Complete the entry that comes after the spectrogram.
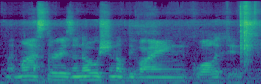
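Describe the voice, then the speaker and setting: Audible room echo surrounds a man speaking at a fairly slow pace with an Italian accent. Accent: foreign accent, Italian style. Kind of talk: reading aloud.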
